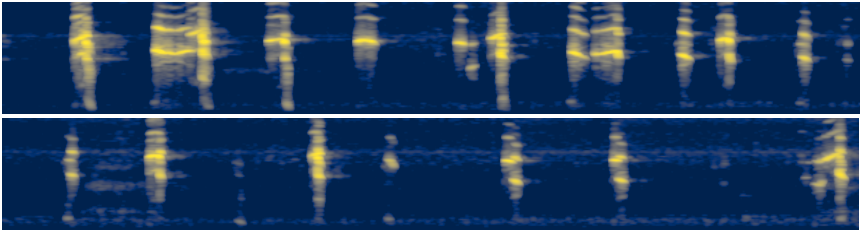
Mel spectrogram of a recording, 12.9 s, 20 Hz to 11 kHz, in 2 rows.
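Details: Peregrine falcon (Falco peregrinus) in the Barycz Valley, Poland, recorded 15 February 2023, giving short, sharp, high chipping calls, singly or in quick pairs, spaced irregularly about every half second to two seconds; otherwise quiet.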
